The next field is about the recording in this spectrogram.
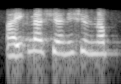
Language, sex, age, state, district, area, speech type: Marathi, female, 18-30, Maharashtra, Ahmednagar, rural, conversation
